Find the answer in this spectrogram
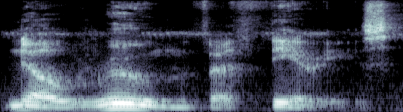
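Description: A man's voice: on the low side, expressive, narrow, tinny audio. A man playing a pompous, self-satisfied middle-aged police detective in an audio drama, blustering and condescending with emphatic repetitions. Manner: blustering, condescending, repeats himself, emphatic pauses.

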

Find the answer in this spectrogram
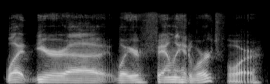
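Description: Lively, informal male interviewer. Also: low voice, normal speed. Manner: appreciative, informal. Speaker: interviewer, host. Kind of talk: casual interview. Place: video call.

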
